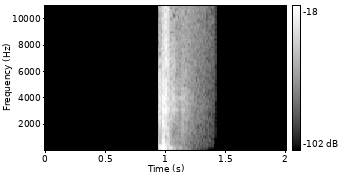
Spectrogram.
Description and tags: High Whoosh 03
whip, whoosh, woosh, swoosh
